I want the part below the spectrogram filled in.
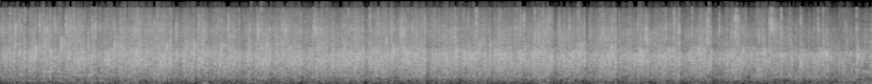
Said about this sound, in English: So I'd like to give them a round of applause.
